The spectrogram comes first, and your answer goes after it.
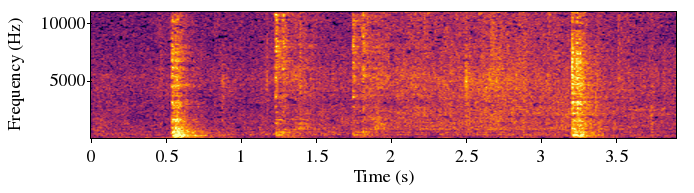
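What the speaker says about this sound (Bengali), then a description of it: "এখানে মাংসের মশলা কষা হচ্ছে" Meat spice paste sautéing in a pan with a continuous soft sizzle, broken by four or five scraping stir strokes at irregular intervals, close and fairly loud.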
